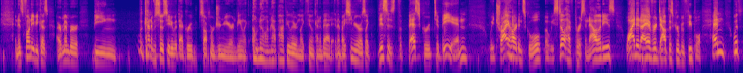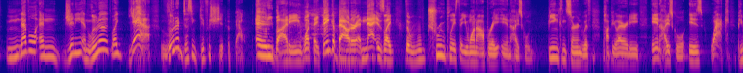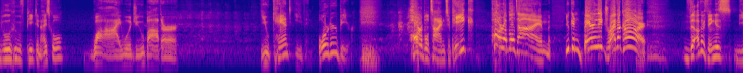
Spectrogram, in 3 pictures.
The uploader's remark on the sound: LIVE in Milwaukee! From the Milwaukee live show on June 20, 2022.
